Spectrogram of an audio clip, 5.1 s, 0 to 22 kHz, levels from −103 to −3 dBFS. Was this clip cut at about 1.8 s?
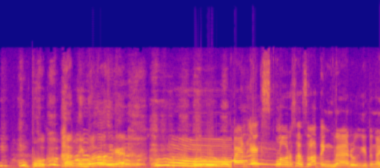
no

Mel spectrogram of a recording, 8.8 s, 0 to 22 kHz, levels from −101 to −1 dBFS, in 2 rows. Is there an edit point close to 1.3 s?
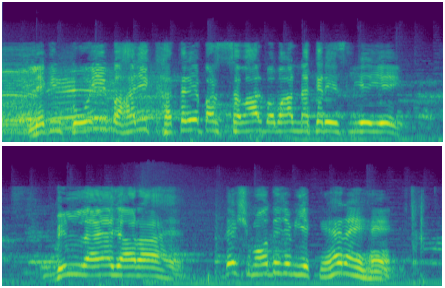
no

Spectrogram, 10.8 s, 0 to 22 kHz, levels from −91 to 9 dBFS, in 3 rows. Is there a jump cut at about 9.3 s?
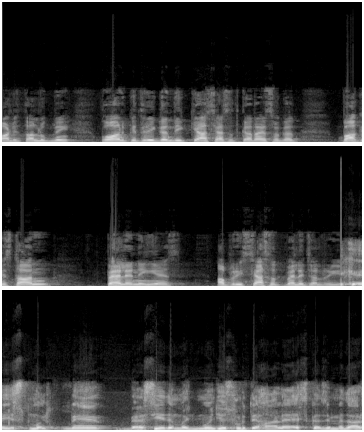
no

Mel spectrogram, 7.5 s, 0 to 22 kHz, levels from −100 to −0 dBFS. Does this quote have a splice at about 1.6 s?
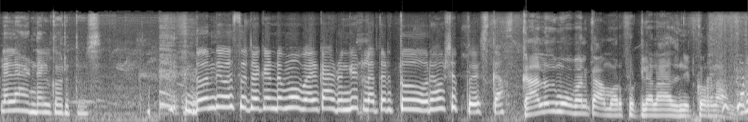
yes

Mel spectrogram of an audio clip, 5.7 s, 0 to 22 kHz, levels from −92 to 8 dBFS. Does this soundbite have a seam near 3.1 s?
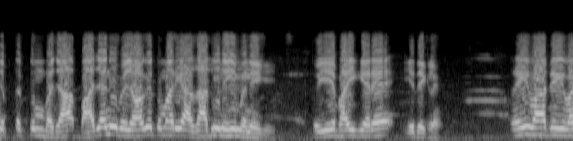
no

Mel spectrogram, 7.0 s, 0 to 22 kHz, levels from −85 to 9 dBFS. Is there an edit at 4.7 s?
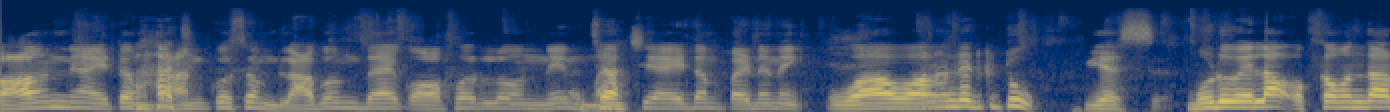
yes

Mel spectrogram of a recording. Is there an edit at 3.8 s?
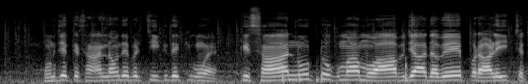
no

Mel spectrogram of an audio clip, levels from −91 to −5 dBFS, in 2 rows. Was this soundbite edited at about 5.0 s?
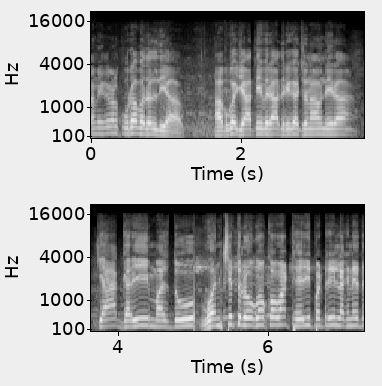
yes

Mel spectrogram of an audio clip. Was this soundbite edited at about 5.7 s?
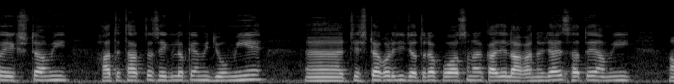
yes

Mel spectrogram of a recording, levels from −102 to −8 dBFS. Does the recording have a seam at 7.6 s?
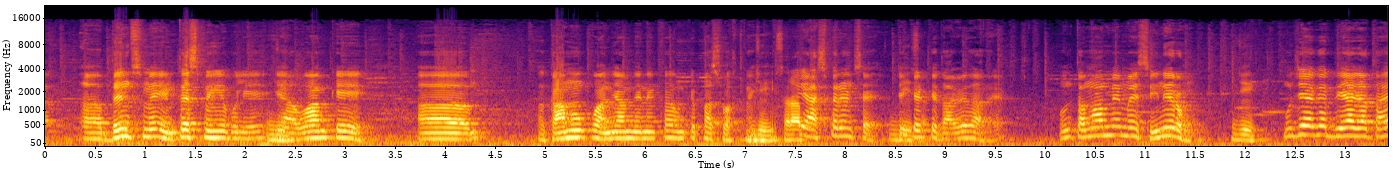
yes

